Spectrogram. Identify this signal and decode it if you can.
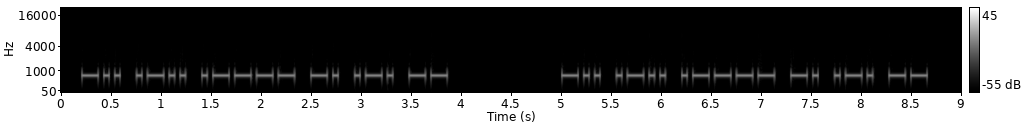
Morse code, heard as a keyed tone, about 22 wpm, 700 Hz. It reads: DL1NRM DL1NRM
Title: DXCC-100 Call Signs - 6 Characters - Repeated 2x - 22wpm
